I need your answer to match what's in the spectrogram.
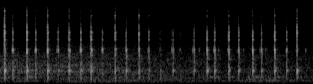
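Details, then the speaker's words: Karpaty moped that stopped pulling, cylinder and head removed: quick sharp metallic taps as the crankshaft is rocked by hand, a bad crankshaft knock needing crankshaft replacement; a piston ring was also found cracked, owner suspects overheating. "это вообще ужасный стук что-то с коленвалом ханае мы короче коленвалу надо будет менять это всё дело"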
